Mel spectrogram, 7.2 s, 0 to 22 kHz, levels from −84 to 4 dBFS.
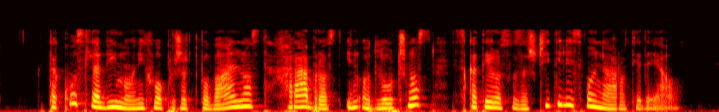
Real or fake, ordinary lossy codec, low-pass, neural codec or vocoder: fake; none; 7.2 kHz; codec, 16 kHz, 8 kbps, FreqCodec, smaller model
